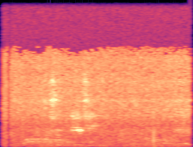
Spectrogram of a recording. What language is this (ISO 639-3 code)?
ces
